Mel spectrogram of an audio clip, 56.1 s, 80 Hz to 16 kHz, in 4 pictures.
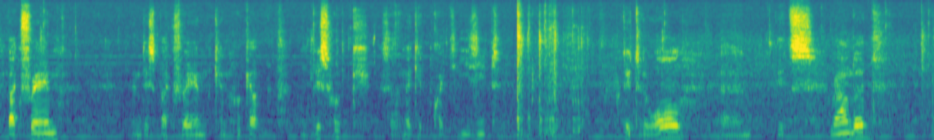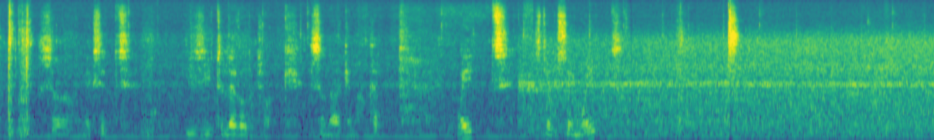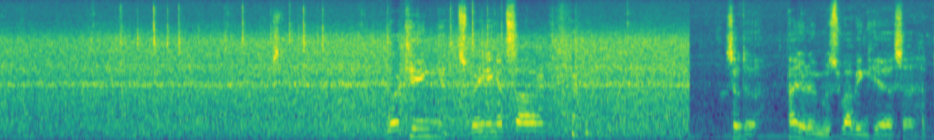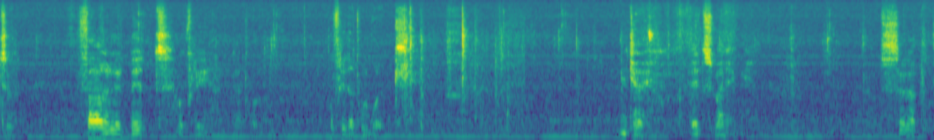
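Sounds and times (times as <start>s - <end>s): steady rain hiss: 0.0s - 38.4s, 39.0s - 56.0s
faint low hum: 0.0s - 56.0s.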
